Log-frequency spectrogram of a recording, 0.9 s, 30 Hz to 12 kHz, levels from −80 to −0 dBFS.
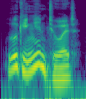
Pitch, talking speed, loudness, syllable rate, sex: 160 Hz, 205 wpm, -15 LUFS, 6.8 syllables/s, male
